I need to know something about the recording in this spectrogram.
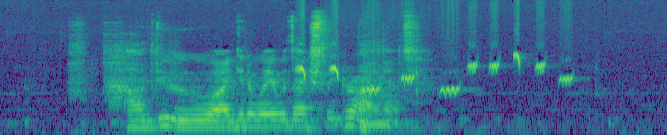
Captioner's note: overlapping birds chirping, ˥ ˥ ˩ ˧ ˩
